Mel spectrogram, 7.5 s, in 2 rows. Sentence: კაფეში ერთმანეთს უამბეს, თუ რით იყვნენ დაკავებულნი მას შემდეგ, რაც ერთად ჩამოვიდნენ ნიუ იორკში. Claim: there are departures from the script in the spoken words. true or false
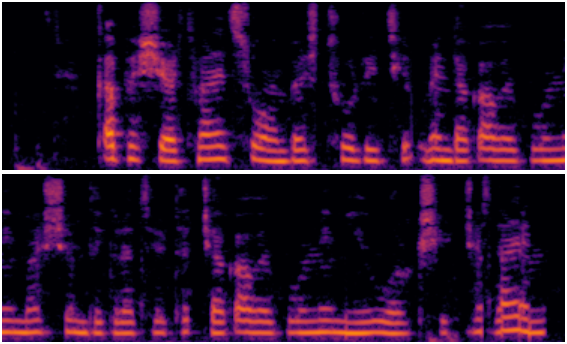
true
